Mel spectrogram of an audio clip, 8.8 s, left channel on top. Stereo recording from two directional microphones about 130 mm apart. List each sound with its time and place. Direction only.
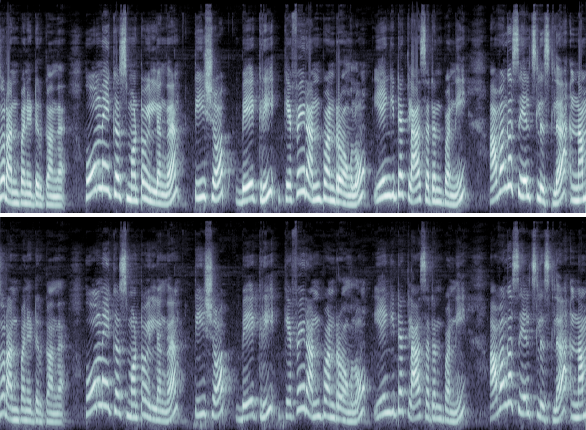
0.3 s a woman's voice: 45° left (ahead or behind)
